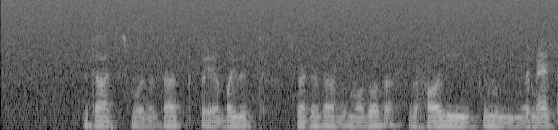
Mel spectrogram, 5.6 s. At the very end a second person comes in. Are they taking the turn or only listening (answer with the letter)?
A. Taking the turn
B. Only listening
A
